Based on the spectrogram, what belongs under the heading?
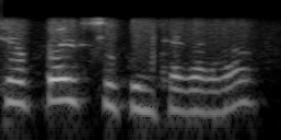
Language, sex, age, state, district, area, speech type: Telugu, female, 18-30, Telangana, Ranga Reddy, rural, conversation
